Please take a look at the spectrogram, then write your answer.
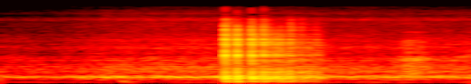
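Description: Dice tumble across a table during a tabletop war game with toy army men: a short, close burst of hard clicking and bouncing clatter that settles quickly over a low background hum.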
